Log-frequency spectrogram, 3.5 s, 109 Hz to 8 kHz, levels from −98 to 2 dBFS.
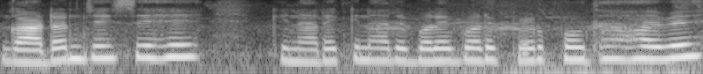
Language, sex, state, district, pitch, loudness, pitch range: Chhattisgarhi, female, Chhattisgarh, Korba, 255 Hz, -17 LUFS, 245-275 Hz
